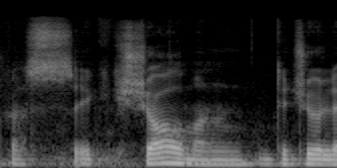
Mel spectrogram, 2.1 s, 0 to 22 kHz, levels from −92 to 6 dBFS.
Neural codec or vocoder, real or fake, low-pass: autoencoder, 48 kHz, 128 numbers a frame, DAC-VAE, trained on Japanese speech; fake; 14.4 kHz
